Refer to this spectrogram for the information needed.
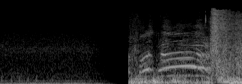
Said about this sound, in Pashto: د اوکراین بخمود خار کې پوز مورچې سنبال کړي او د جګړې په لومړۍ کرخو کې لټو پو ډزې کوي.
